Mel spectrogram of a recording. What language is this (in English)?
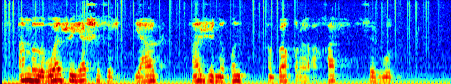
Abkhazian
